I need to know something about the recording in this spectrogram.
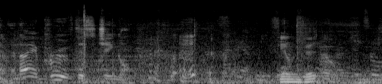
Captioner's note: laughter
